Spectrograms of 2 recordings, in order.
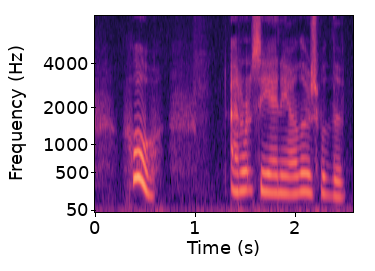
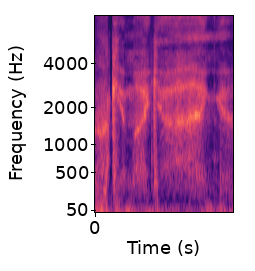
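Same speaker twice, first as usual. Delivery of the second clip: whisper; slower than usual. Real, not acted. Gamer looks over her team, whispered. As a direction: breathe it out in awe.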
